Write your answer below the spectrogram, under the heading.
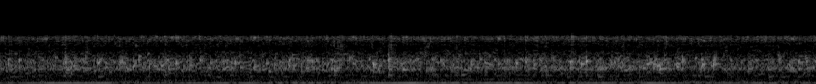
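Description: Steady rushing water of a waterfall, an even continuous roar.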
